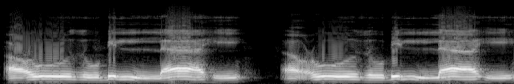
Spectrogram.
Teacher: light ہوگا، لام جلالہ سے پہلے زیر ہے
